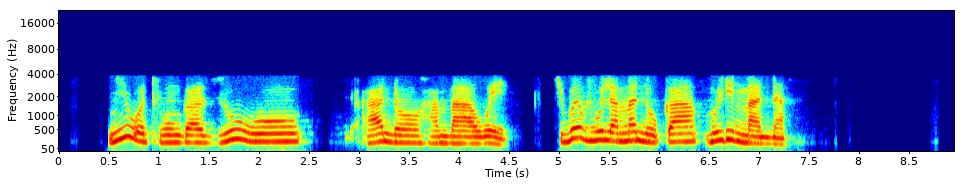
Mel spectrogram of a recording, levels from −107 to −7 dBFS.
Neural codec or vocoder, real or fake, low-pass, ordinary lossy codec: none; real; 3.6 kHz; Opus, 16 kbps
